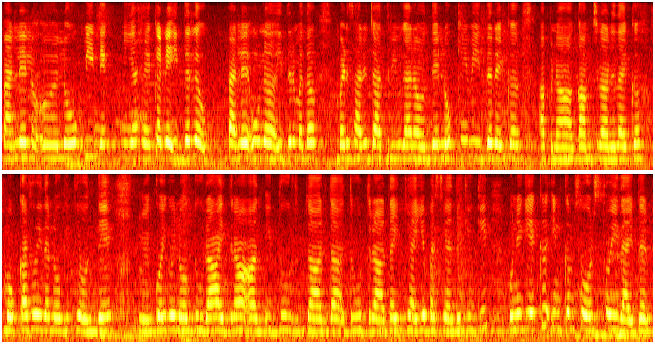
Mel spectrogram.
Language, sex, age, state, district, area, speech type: Dogri, female, 18-30, Jammu and Kashmir, Reasi, rural, spontaneous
